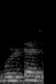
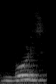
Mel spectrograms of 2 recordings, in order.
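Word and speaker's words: Wurtz: वुड्स अभिक्रिया तो एक चीज बता दें, इनका प्रोनाउंसिएशन ज्यादा ढंग से करना। फर्स्ट ईयर के बच्चे इसको पढ़ते हैं वुल्टज अभिक्रिया। दिस इज नॉट वुल्टज अभिक्रिया, इट इज कॉल्ड वुड्स अभिक्रिया।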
